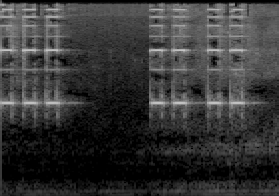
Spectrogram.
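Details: Industrial welding turntable with cooked earth conductor: continuity tester gives sharp high beeps in two quick groups, three then four, each time a probe touches ground; conductors shorted to earth, cable or motor not yet determined.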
